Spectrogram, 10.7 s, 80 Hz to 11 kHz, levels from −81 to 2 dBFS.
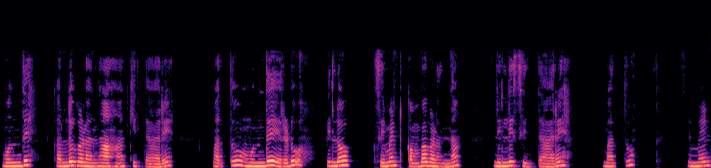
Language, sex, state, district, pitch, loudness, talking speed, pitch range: Kannada, female, Karnataka, Chamarajanagar, 235 Hz, -18 LUFS, 60 wpm, 220-275 Hz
